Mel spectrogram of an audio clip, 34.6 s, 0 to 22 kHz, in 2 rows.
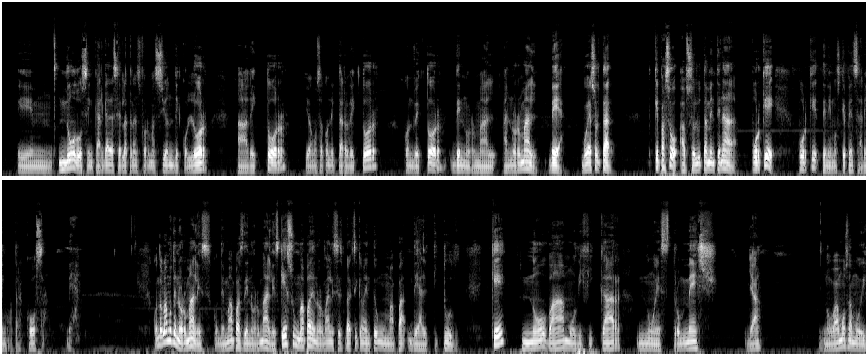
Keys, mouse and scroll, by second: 6.4-13.7 drag, 14.6-14.9 scroll up 1, 23.3-24.9 drag.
